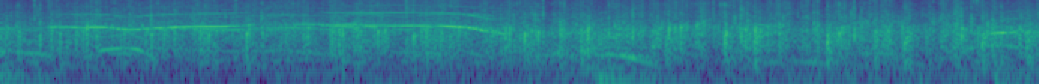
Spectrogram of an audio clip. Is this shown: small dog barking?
no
